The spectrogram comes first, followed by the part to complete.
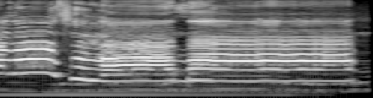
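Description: A sung voice holding three long notes in turn, with no clear words, over a low steady backing note: a cartoon songbird's singing.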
